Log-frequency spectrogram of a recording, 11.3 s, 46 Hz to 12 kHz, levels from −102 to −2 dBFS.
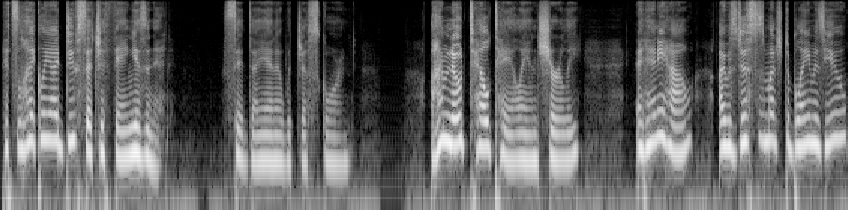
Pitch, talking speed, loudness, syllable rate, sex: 220 Hz, 160 wpm, -19 LUFS, 4.8 syllables/s, female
